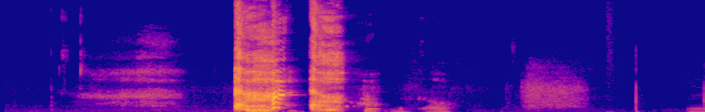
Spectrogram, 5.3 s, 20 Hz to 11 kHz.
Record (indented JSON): {
  "cough_length": "5.3 s",
  "cough_amplitude": 32768,
  "cough_signal_mean_std_ratio": 0.27,
  "survey_phase": "beta (2021-08-13 to 2022-03-07)",
  "age": "18-44",
  "gender": "Female",
  "wearing_mask": "No",
  "symptom_none": true,
  "smoker_status": "Never smoked",
  "respiratory_condition_asthma": false,
  "respiratory_condition_other": false,
  "recruitment_source": "REACT",
  "submission_delay": "1 day",
  "covid_test_result": "Negative",
  "covid_test_method": "RT-qPCR",
  "influenza_a_test_result": "Negative",
  "influenza_b_test_result": "Negative"
}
